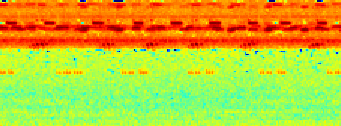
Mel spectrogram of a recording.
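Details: A warm, humid summer night in the Midwest: crickets fill the air with a steady high-pitched trilling chorus, layered bands of chirps and a soft lower pulse recurring about every half second.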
